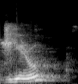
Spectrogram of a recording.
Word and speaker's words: Giru: really great deal, it's Geru. Let me just type it out, you can check it out. It's called Giru, if we go in how we pronounce it.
